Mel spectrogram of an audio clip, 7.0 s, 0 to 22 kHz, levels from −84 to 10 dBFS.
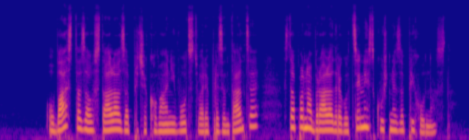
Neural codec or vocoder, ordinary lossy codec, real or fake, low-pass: none; none; real; 19.8 kHz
